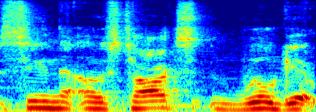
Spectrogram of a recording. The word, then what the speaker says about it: osu!: Peps Man kind of beat it into my head that it's os, it's os, it's os. Pronounce it as os. You can't pronounce it as Osu, it's os.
